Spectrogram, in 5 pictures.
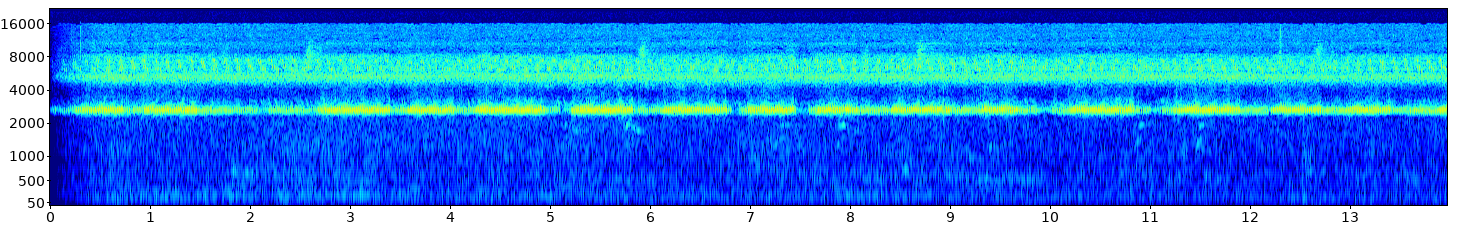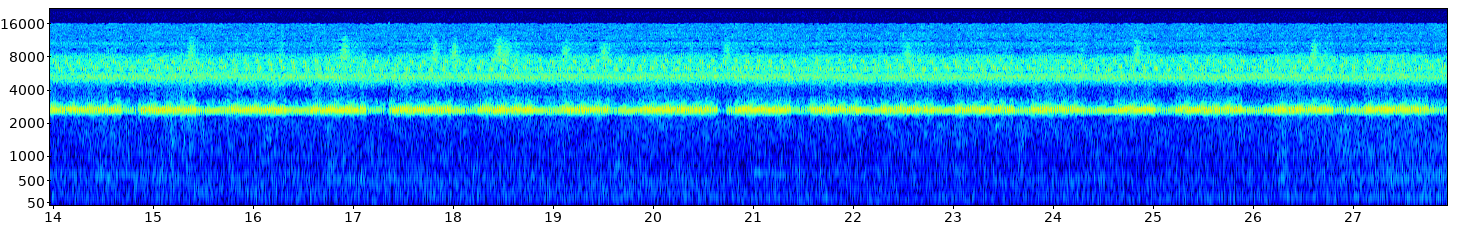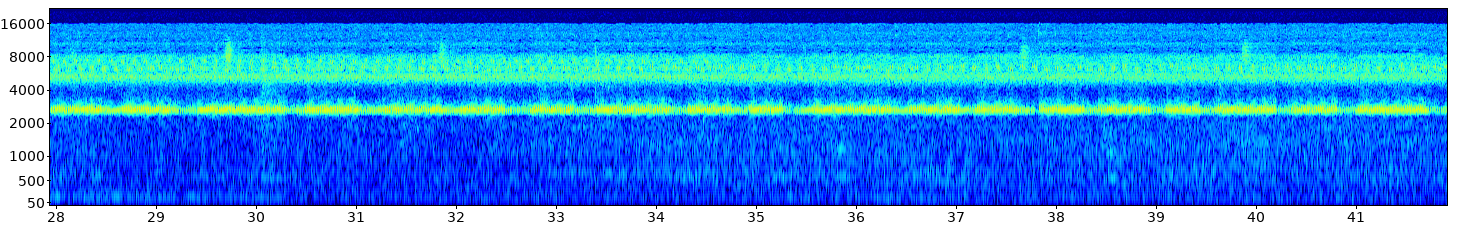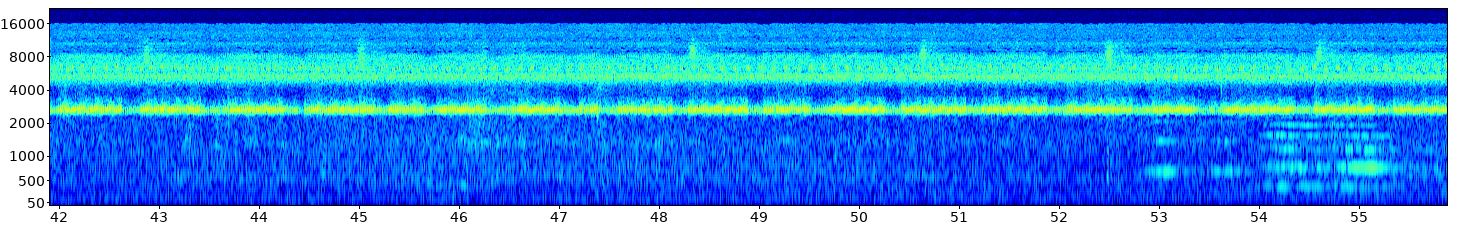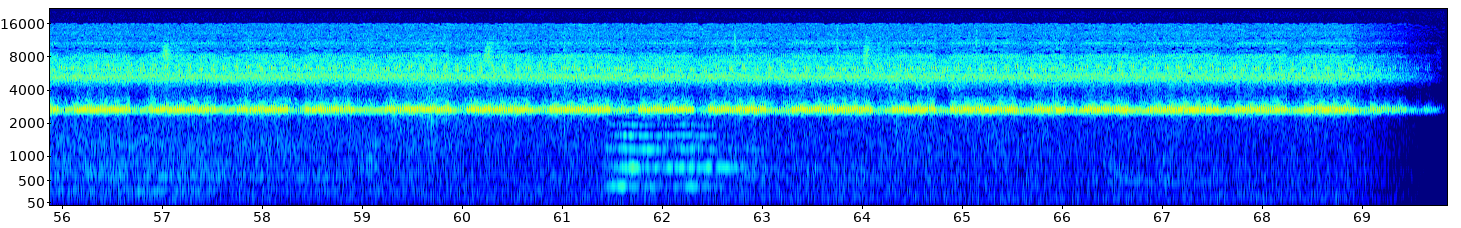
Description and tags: Night time crickets, distant dogs and traffic ambience
This is a field recording of a late night ambience in a suburban area in India. A variety of insects, predominantly crickets can be heard along with distant dogs and traffic. This high resolution clip has been cleaned to eliminate LF hum and other intermittent loud noises.
ambience, crickets, dark, field-recording, India, insects, night, stereo, suburbs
